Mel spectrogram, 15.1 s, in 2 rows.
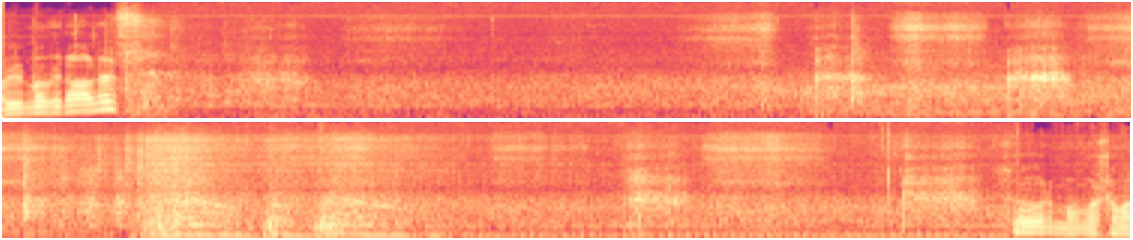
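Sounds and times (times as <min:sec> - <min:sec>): motorcycle engine revving and idling: 0:05.3 - 0:15.0.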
